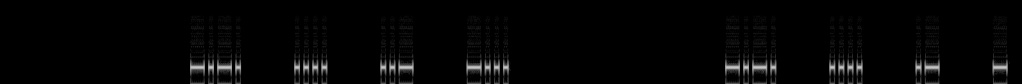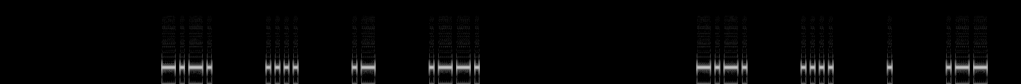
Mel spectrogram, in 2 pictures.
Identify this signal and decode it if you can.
Morse code, heard as a keyed tone, about 27 wpm, spaced as for 12 wpm, 800 Hz. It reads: CHUB CHAT CHAP CHEW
